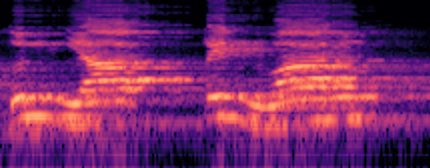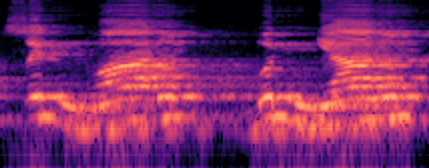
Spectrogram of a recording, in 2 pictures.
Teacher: دنیا کا جو نون ہے یہ ساکن ہے اور اس کے بعد یا یرملون میں سے آ رہا ہے لیکن یہاں ادغام نہیں ہوگا بلکہ ادھر اظہار ہوگا · ادھر نون کی آواز کو اظہار کے ساتھ پڑھا جائے گا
